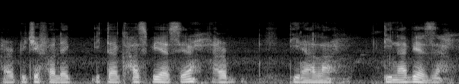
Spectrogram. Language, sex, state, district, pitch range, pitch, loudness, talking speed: Nagamese, male, Nagaland, Dimapur, 100-110 Hz, 105 Hz, -17 LUFS, 170 wpm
